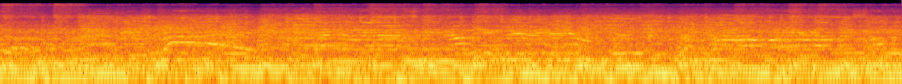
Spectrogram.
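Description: Live heavy metal band playing: distorted electric guitars, bass guitar and drums under a high, yelled male lead vocal that slides in pitch.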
